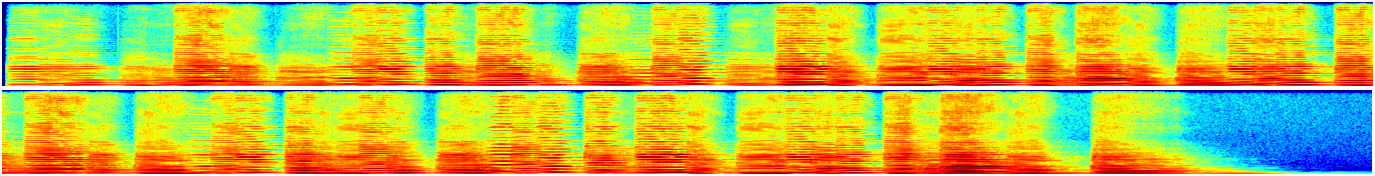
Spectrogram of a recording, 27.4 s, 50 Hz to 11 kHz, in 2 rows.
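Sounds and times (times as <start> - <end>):
two cellos playing a short piece in A major: 0.1 - 26.3.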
